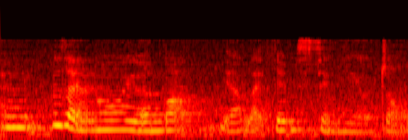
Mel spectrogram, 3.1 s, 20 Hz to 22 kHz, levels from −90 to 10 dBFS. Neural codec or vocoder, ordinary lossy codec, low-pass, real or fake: codec, 16 kHz, 16 kbps, FunCodec, trained on LibriTTS, 50 frames a second; none; none; fake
